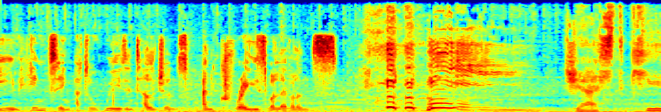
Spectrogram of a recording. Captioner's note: laughs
